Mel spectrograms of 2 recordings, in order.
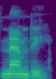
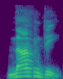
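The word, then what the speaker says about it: Nnamdi: your name uh so I know the double end it's namdi namdi yes yes my parents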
